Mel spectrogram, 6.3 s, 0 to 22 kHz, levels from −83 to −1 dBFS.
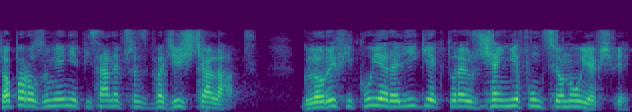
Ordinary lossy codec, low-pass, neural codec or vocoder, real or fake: AAC, 32 kbps; 7.2 kHz; none; real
